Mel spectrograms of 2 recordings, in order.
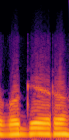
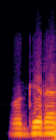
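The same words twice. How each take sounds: First: वगैरह slowly with final h; correct ending. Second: वगैरह ending in open "ra"; wrong ending. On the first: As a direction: breathe out the ह of वगैरह. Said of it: "होता है". (वगैरह में अंतिम ह) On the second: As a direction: say वगैरह as "vagera". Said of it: "नहीं होता है". (वगैरह को वगेरा जैसा) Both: Shown as a demonstration.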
